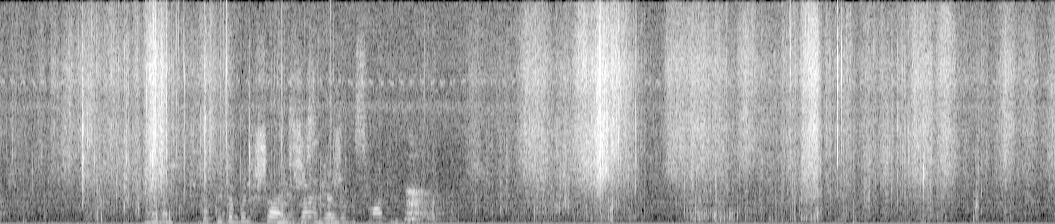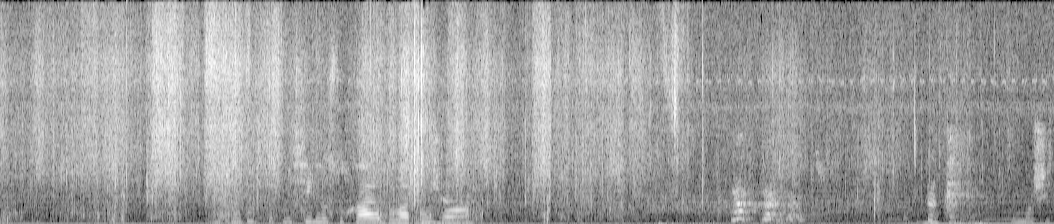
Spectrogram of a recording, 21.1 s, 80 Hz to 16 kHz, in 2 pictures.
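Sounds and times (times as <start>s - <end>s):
footsteps crunching dry grass: 0.1s - 19.7s
dry branches crackling and snapping: 0.2s - 3.8s, 4.5s - 19.9s.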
